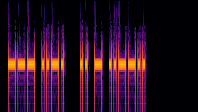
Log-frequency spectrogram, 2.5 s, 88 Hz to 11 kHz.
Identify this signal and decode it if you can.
Morse code, heard as a keyed tone, about 40 wpm, 700 Hz. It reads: OF IT?
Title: Sentences from Top 1100 Words 40wpm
